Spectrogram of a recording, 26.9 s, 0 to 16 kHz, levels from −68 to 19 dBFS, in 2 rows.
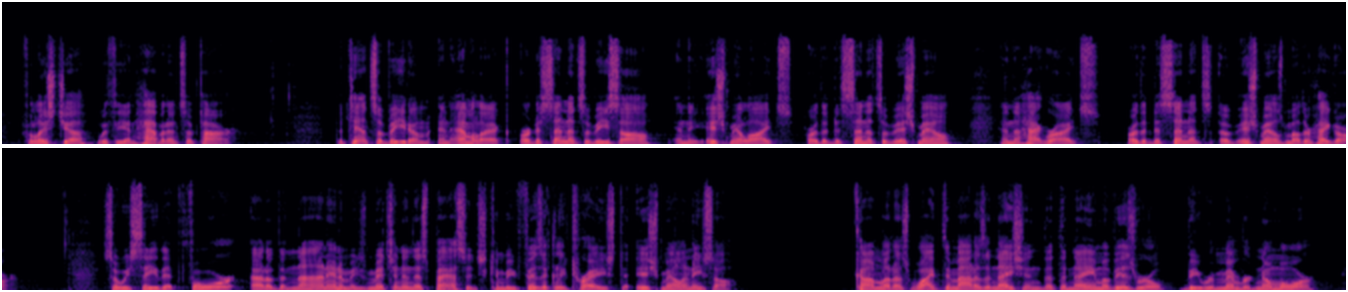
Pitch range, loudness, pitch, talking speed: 115-170 Hz, -23 LUFS, 135 Hz, 165 wpm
